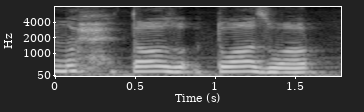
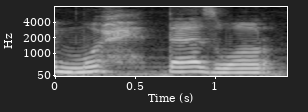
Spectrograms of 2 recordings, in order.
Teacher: تا باریکی سے پڑھنا ہے. ایسا نہ آپ زوات کو پر پڑھتے پڑھتے تا بھی پر پڑھ لیں، یہ تا ہے توا نہیں ہے.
